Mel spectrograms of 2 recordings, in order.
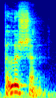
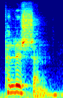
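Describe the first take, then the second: First: The first vowel is a weak 'a' sound. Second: The same.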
